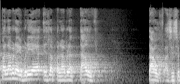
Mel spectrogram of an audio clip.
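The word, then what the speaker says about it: תו: esta señal, la palabra hebrea es la palabra tauv, así se pronuncia.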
